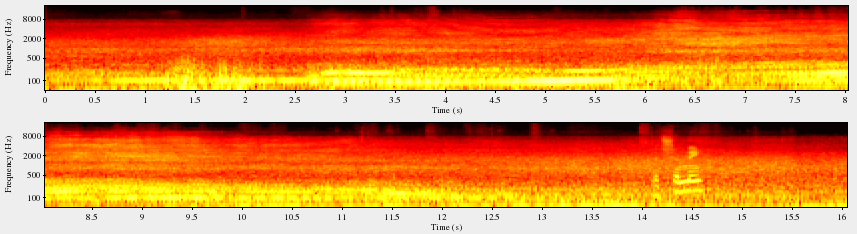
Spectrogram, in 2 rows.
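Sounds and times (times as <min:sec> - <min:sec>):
car engine hum: 0:00.0 - 0:16.0.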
